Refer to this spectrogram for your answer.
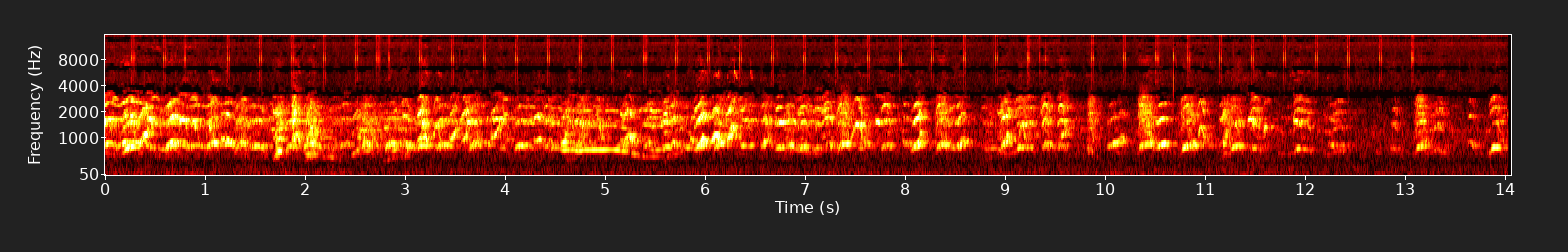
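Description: Coyotes howling together, a dense chorus of wavering howls and quick high yips.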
